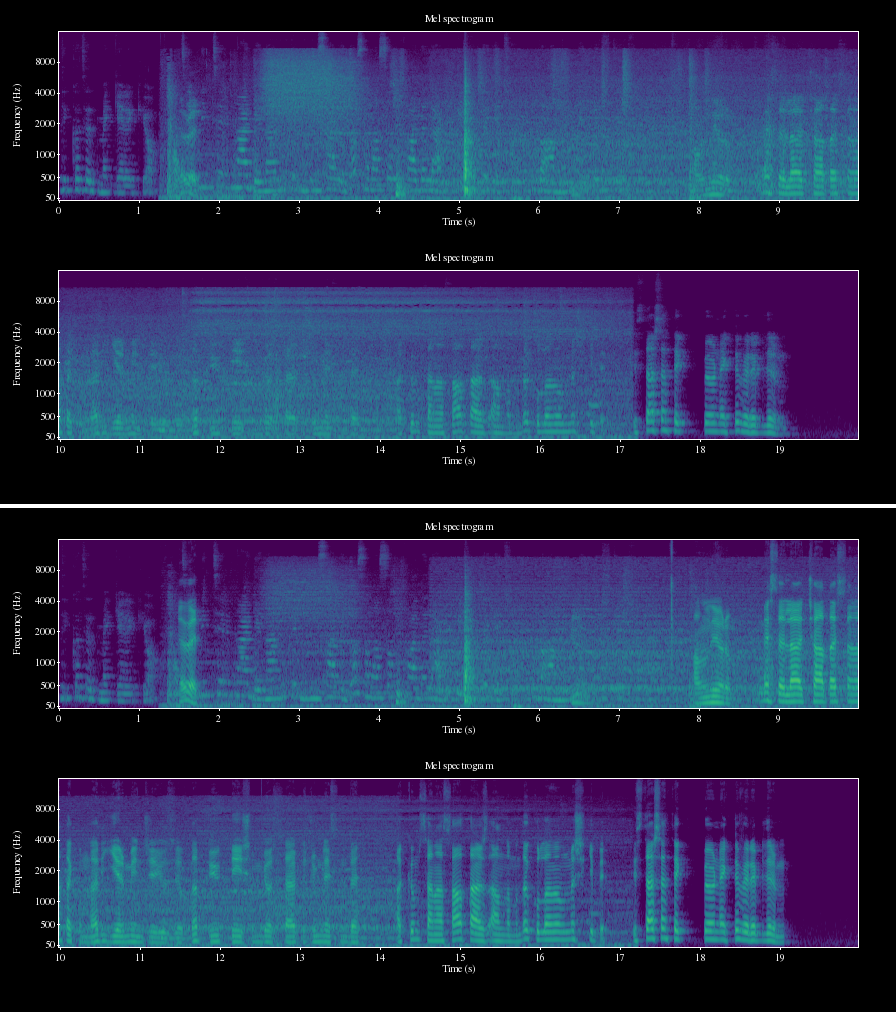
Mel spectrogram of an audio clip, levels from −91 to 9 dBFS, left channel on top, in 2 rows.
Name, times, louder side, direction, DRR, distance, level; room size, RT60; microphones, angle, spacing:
voice 1, 0.0-7.2, left 1 dB, 70° left, 1.9 m, -45 dB
sound 1, 1.2-17.2, left 6 dB, 55° left, 0.4 m, -45 dB
sound 2, 2.3-13.8, left 3 dB, 40° left, 0.8 m, -44 dB
sound 3, 4.6-14.3, right 1 dB, 5° right, 0.4 m, -43 dB
voice 2, 7.9-13.7 14.2-16.8 17.2-17.8 18.0-19.1, right 7 dB, 70° right, 0.3 m, -32 dB
7.8 x 2.8 x 2.4 m
head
